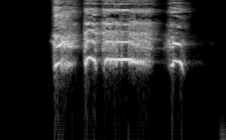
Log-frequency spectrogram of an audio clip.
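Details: Red junglefowl giving one loud, hoarse crow in four segments: a quick start, a rising syllable, a long sustained note and a short, clipped tail that falls in pitch. The surroundings are silent.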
